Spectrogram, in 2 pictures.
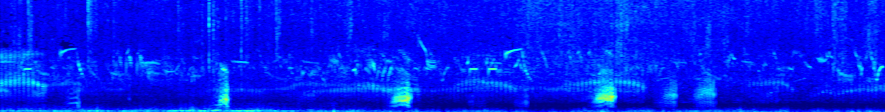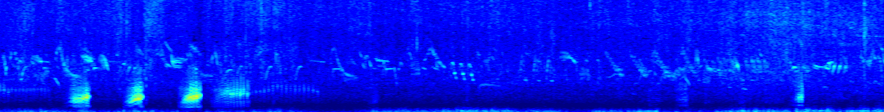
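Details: Frogs in the Biesbosch, Netherlands, in a dense outdoor chorus: a low, continuous rattling hum underneath, with louder harsh croaking bursts breaking out irregularly every second or two; faint high bird notes above.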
